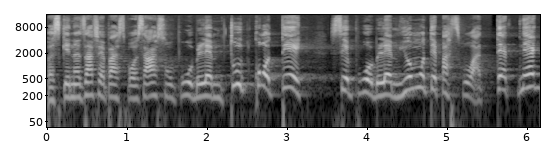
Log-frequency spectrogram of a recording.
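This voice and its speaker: A woman talks at a fairly quick pace with hardly any pauses. Her pitch swings very widely over a quiet background. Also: fairly high pitch for a woman. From Haiti. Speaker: YouTube news presenter; news presenter. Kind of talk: casual commentary. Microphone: studio mic.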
